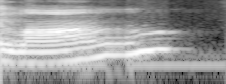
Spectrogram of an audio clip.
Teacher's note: when i say long i have to leave my tongue up and stop my voice if i let my tongue come down long long you'll hear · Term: ng sound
